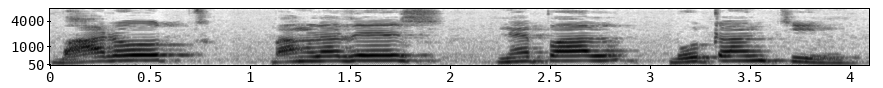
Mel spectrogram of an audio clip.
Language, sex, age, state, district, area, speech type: Bengali, male, 60+, West Bengal, Paschim Medinipur, rural, spontaneous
